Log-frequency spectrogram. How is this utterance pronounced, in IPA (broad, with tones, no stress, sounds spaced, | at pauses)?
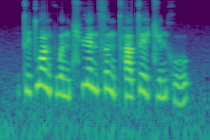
t̪ i˨˩ t̪ w ɑ˥˩ ŋ f w ə˨˩ n t͡ɕʰ ɥ ɛ˥˧ n s ɤ˥˩ ŋ t̪ʰ ä˧˥ t̪ e˥˩ ɪ̯ t͡ɕ y˧˥ n x u˨˩˦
